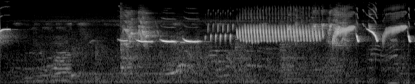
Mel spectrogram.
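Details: Atlantic canary song used as a lure to start other canaries singing: quiet at first, then bright high whistles, a rapid buzzing trill of even pulses and sharp chirps.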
